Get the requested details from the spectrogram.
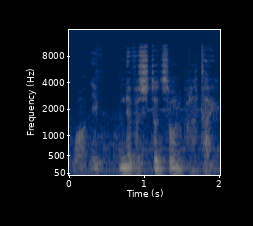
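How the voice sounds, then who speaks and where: A man's voice: sits low, completely flat delivery, fast talker, sharp tone, a little hiss or hum. A young British man acting an awkward, earnest date in a video game, hesitant and full of ums. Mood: nervous.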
